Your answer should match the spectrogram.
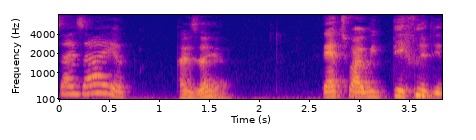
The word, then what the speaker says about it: Isaiah: What about Isaiah?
